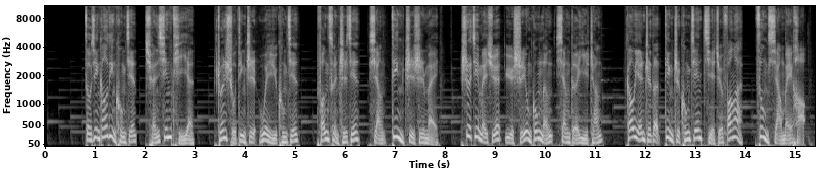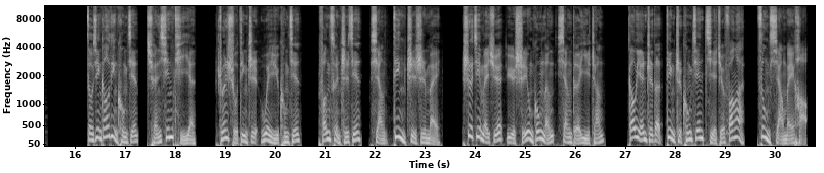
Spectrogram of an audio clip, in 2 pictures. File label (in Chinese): 男 轻快广告 卫浴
